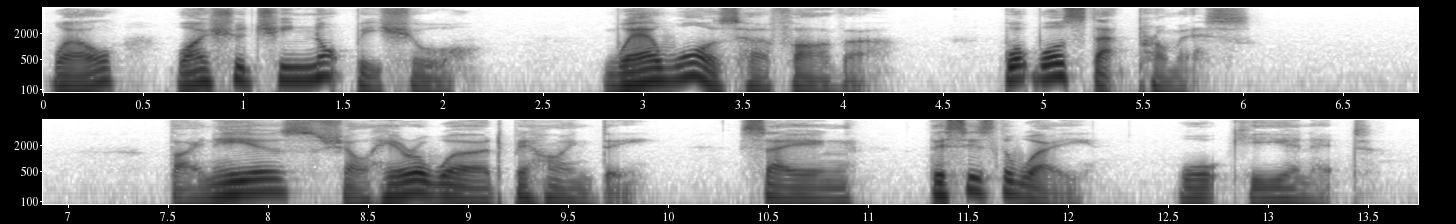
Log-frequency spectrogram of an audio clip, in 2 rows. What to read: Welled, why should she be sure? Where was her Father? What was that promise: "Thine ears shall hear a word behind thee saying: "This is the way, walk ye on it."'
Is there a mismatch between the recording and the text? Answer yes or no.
yes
